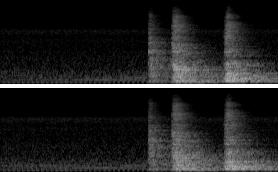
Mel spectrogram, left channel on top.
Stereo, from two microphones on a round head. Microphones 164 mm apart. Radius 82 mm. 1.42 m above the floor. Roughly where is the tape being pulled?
Centre.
